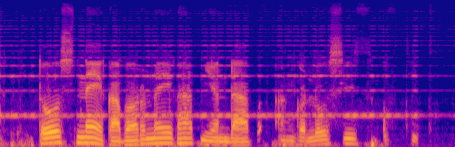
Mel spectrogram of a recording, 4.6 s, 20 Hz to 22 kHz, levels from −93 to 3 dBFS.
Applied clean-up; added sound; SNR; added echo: neural mask model RNNoise.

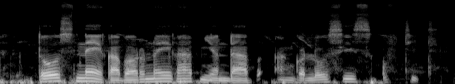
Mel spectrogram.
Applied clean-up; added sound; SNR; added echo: none; none; none; none.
